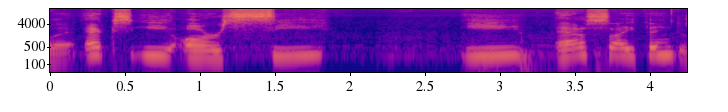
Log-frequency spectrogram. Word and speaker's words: Xerces: X-E-R-C-E-S, I think. Xerxes, like King Xerxes there, the Persian.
